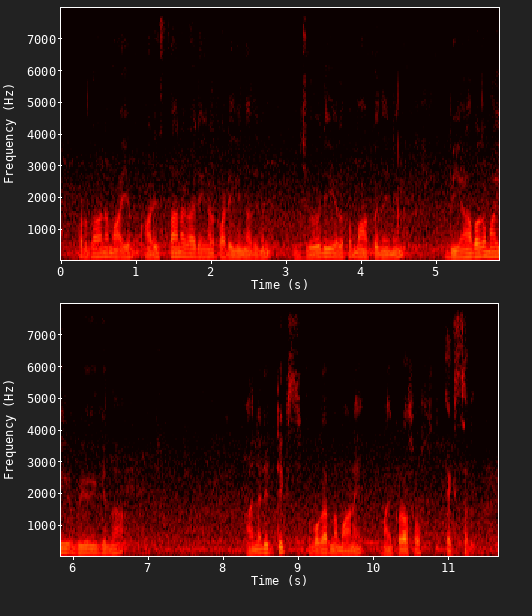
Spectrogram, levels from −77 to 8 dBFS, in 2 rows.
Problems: constant background noise, low volume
